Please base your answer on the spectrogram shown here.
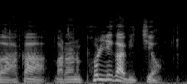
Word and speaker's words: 폴리캅: 그리고 사도 요한, 그 다음에 사도 요한이 이제 그 아까 말하는 폴리갑 있죠. 폴리캅 해도 되고 폴리갑 이렇게도 발음을 합니다.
